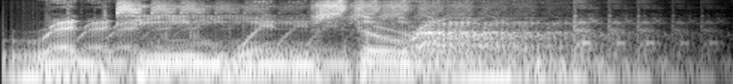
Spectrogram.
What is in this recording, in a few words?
Red team round, announcer male; Unreal Tournament; ut2004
